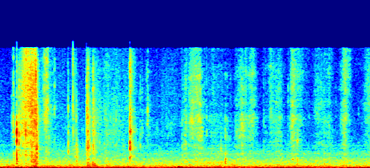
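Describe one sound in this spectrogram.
Cards slide and flick against each other as they are shuffled.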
